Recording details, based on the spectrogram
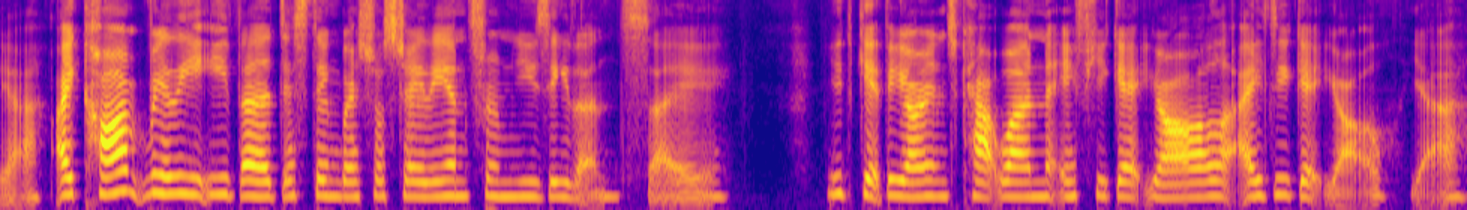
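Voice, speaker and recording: With a slight Devon accent, a woman speaks fairly slowly in a fairly high pitch, her intonation monotone and flat. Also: very clean recording, silent background. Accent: slight Devon accent on some words. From southwest England, Devon. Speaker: video game streamer. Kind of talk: casual live-stream chat.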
